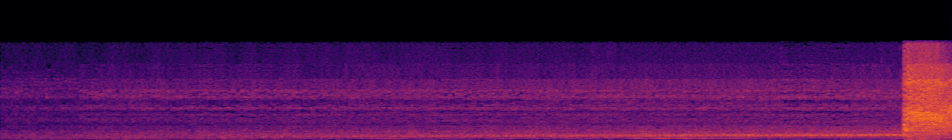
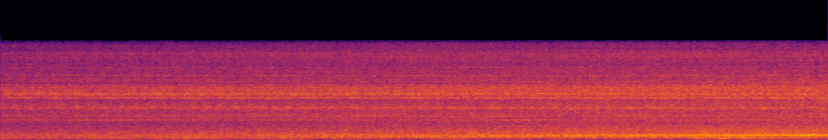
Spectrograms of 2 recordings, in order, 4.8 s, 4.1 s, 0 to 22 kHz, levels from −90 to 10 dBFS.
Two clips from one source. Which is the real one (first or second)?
second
